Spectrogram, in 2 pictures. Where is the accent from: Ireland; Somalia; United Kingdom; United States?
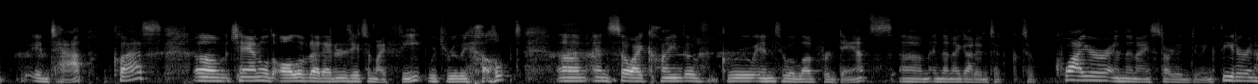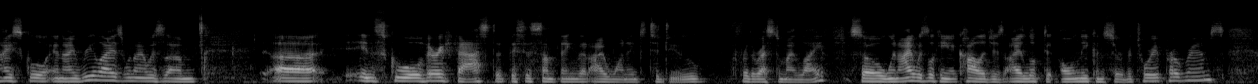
United States; Chicago, Illinois; I am a Chicago native. I grew up in Chicago.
